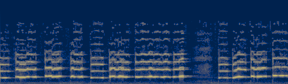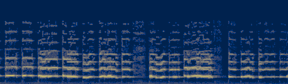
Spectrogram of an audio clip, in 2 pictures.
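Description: A pair of shepherd's flutes played at the same time by one player, giving bright, breathy, high notes in quick repeated phrases with short trills and brief pauses, clear and unaccompanied.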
